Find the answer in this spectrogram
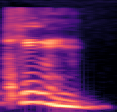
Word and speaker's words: Qom: How do you pronounce it again? Kum.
